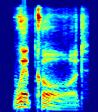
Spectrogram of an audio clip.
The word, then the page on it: whipcord: British English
